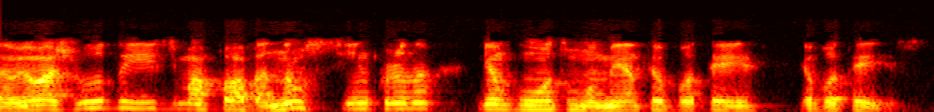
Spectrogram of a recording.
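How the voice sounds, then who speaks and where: A man speaks in a plain, everyday voice, fairly high-pitched and fairly quick, with ordinary pitch variation. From Brazil, Rio de Janeiro. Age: 60s. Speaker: coach and association founder. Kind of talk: interview. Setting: live stream.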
